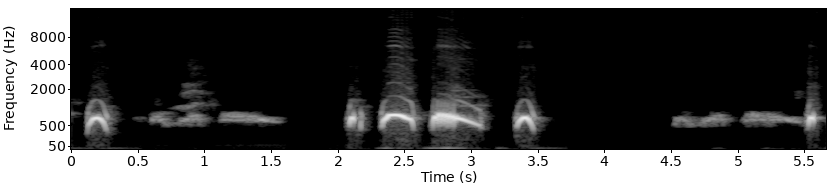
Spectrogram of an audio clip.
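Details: Spotted dove coo, used as a lure for wild doves. A low mellow phrase of a clipped note, an arched coo, a long sliding coo and a closing arched coo, with soft faint murmured notes before and after. Quiet background.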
